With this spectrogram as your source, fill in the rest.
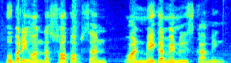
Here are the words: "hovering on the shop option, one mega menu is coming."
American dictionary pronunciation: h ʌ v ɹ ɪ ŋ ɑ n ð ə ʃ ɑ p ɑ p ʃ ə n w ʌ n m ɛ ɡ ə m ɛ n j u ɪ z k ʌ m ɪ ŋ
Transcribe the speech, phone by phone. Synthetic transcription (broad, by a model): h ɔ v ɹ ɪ ŋ ɑ n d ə s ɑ p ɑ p s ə n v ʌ n m ɛ ɡ ə m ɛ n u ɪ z k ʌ m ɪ ŋ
